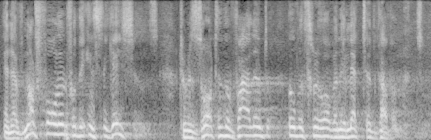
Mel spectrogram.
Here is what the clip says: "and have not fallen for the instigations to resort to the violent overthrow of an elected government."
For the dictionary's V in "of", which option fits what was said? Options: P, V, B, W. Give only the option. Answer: V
